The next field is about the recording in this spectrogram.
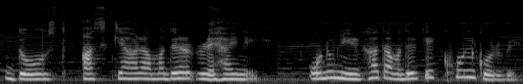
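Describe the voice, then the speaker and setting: A woman plays a young female student, high-voiced and anxious. She speaks urgently and in a scolding way, as in an audio drama. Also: fairly even intonation, a little slow, mellow, soft background music. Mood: fearful. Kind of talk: audio story acting.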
